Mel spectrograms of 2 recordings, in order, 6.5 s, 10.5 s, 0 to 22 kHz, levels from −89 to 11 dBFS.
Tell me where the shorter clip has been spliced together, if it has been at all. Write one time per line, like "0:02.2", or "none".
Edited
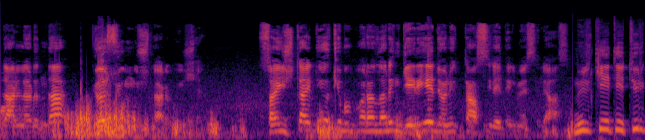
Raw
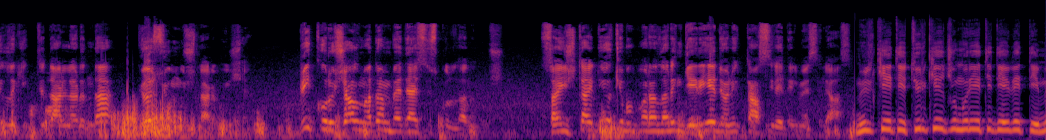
0:02.5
